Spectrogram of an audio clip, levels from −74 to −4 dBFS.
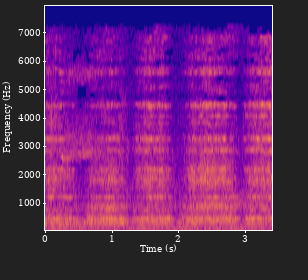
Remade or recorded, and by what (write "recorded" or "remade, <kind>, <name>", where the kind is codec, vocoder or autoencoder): recorded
